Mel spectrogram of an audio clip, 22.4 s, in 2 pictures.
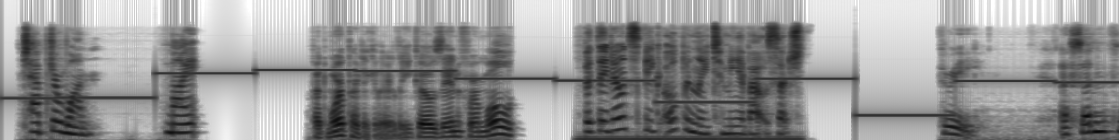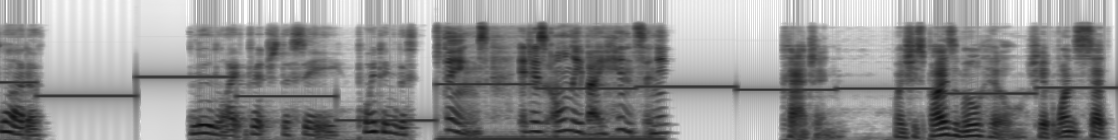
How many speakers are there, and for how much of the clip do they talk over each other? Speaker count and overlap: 4, no overlap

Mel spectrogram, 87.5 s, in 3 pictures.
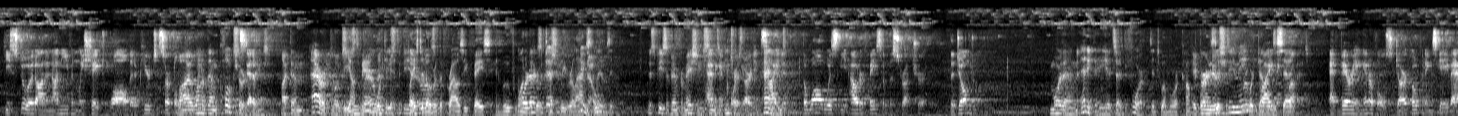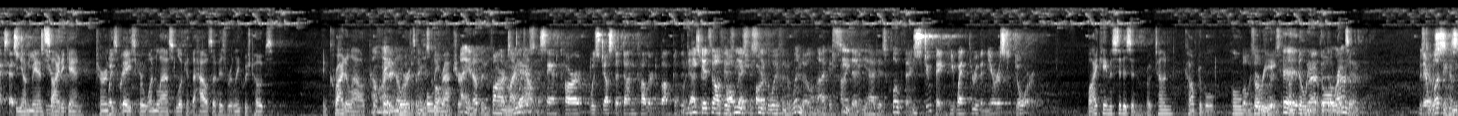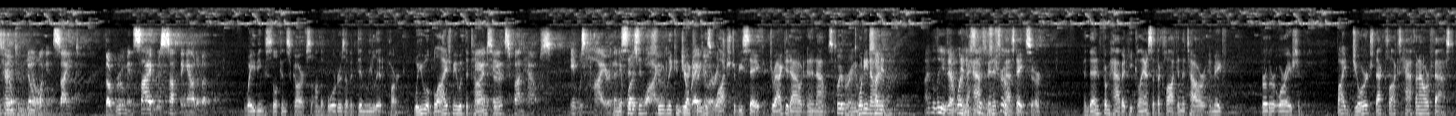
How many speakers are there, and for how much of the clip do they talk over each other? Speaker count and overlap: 3, about 33%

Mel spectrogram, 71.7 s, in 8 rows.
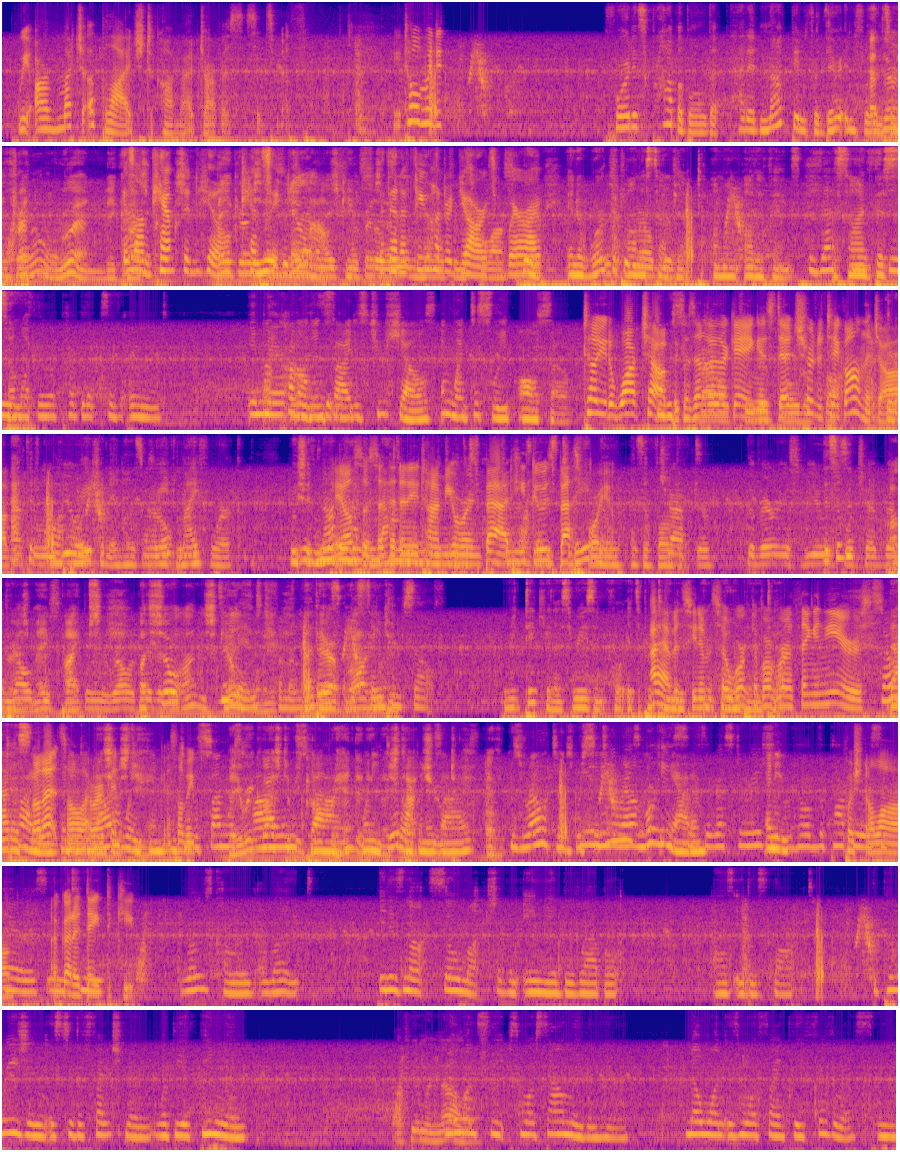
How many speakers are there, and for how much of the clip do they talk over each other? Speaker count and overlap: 8, about 50%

